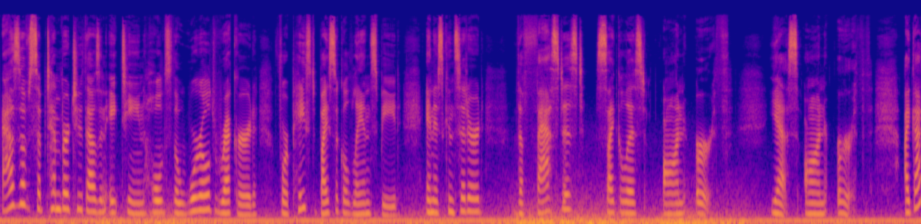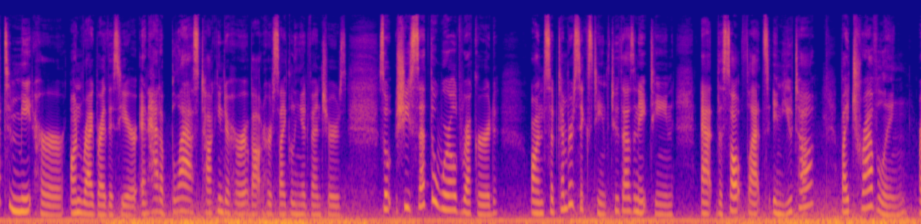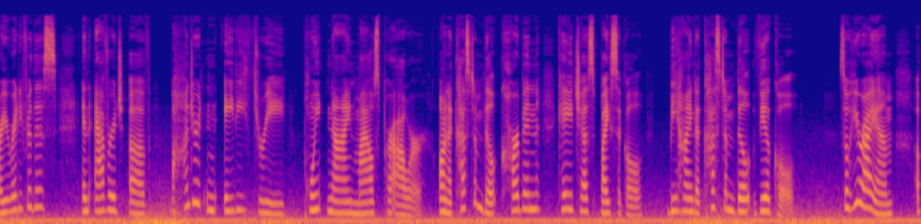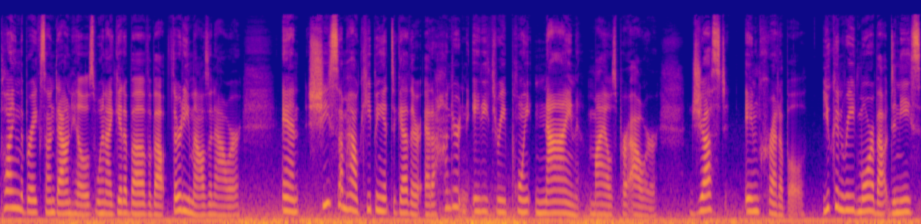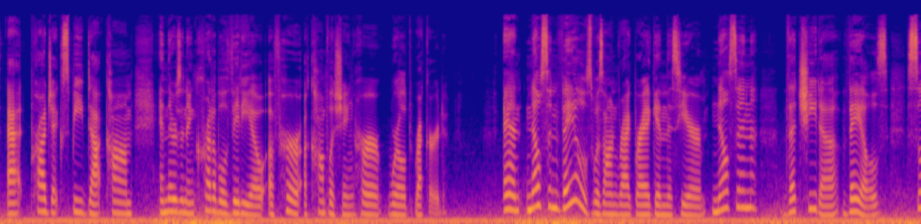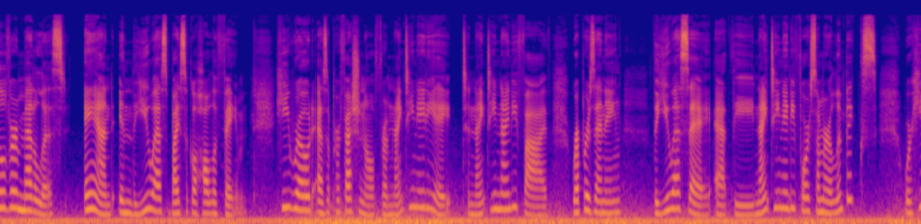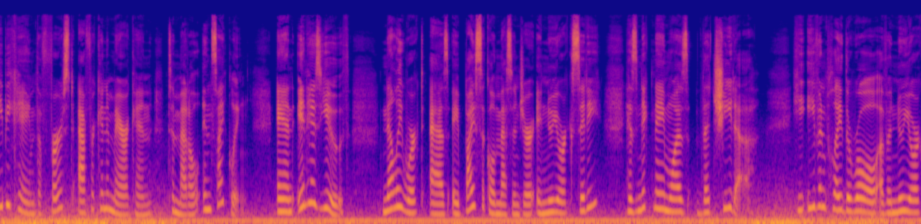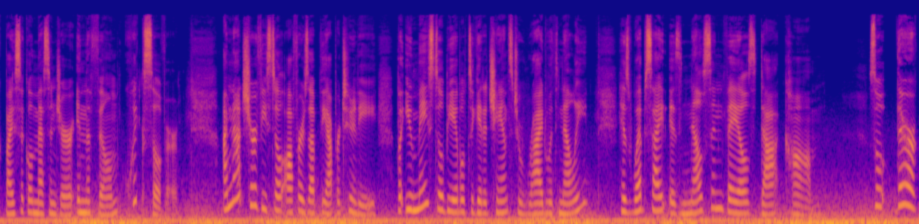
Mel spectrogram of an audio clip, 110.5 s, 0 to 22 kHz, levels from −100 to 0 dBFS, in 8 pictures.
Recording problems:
low rumble; faint; throughout; 25 dB below the speech

